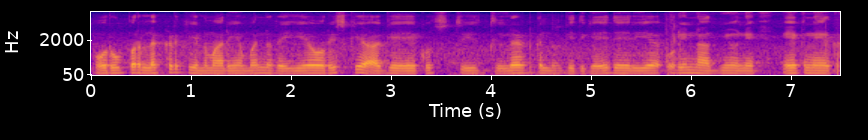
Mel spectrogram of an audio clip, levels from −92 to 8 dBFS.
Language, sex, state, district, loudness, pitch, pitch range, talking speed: Hindi, male, Rajasthan, Bikaner, -19 LUFS, 120 Hz, 120-125 Hz, 225 wpm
